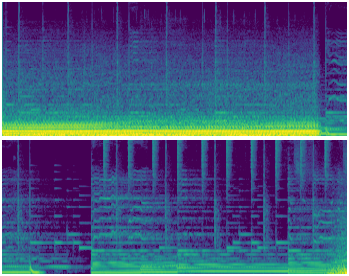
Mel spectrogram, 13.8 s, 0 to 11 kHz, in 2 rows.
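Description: A 2019 Ram Rebel pickup truck drives along a beach, its engine a loud, steady low rumble that then drops and shifts into uneven lower droning with some clunks, with no one talking.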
